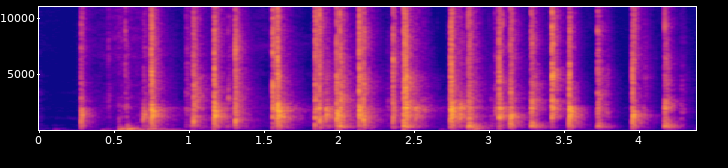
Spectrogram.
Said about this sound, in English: Clap it up for the brother.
